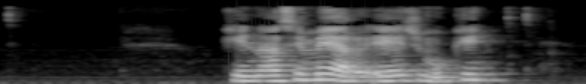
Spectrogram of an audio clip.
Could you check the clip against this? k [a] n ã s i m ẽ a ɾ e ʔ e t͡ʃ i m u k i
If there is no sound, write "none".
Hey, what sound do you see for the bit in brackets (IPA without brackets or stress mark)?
i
